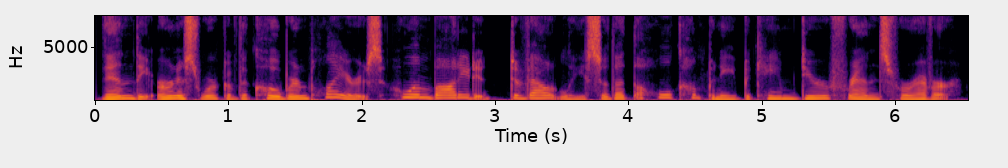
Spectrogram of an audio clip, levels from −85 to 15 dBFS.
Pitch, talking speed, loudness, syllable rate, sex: 205 Hz, 190 wpm, -20 LUFS, 5.4 syllables/s, female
